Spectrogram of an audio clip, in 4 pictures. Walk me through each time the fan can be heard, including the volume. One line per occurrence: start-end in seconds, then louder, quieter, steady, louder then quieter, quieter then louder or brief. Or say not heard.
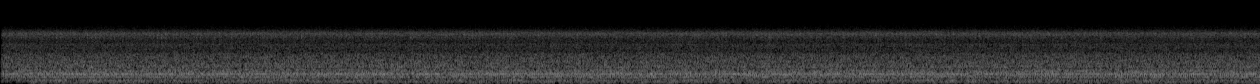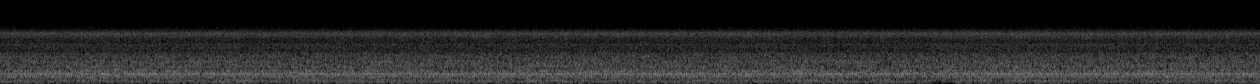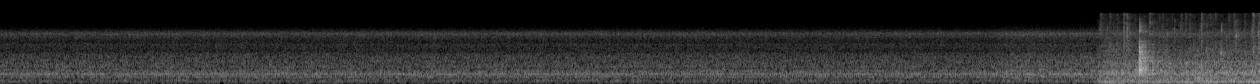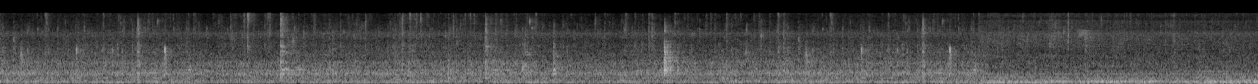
0.0-50.3 steady.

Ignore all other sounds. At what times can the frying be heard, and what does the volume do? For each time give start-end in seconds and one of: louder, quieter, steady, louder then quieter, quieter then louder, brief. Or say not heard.
36.1-50.3 steady.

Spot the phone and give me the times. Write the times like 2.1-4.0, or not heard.
not heard.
